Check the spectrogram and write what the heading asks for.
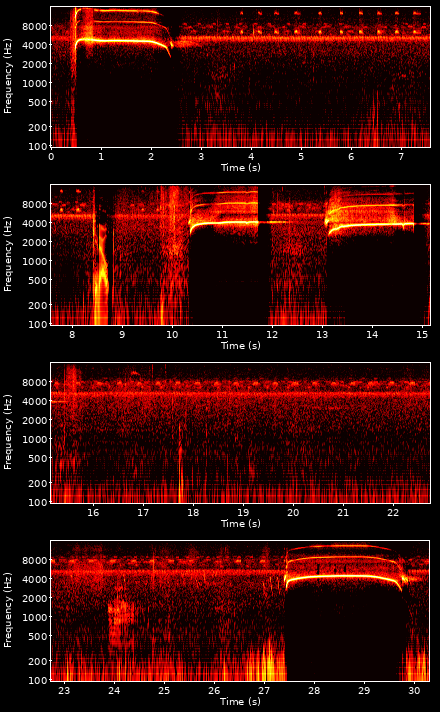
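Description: Four long, steady blasts on a gun-dog training whistle, each one to two seconds long with the pitch sliding up at the start and down at the end: stop signals to a retriever working out in the field. Faint insect chirping carries on between the blasts.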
